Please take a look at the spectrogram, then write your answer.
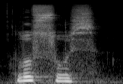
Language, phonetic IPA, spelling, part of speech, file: Ukrainian, [ɫɔˈsɔsʲ], лосось, noun, Uk-лосось.ogg
- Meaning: salmon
